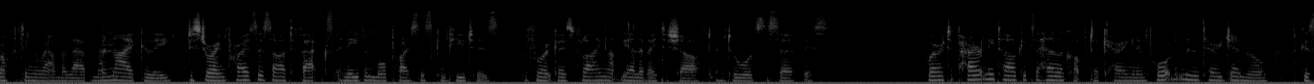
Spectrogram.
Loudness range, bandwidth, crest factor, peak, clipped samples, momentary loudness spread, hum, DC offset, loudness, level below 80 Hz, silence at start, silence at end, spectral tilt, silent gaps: 4 LU; 16 kHz; 24 dB; -24 dBFS; under 0.1%; 11 LU; none; under 0.1%; -48 LUFS; -52 dBFS; 0 s; 0 s; -3 dB/octave; none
